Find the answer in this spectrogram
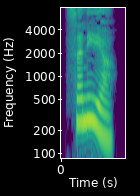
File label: "ಶಾನಾಯ", Kannada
